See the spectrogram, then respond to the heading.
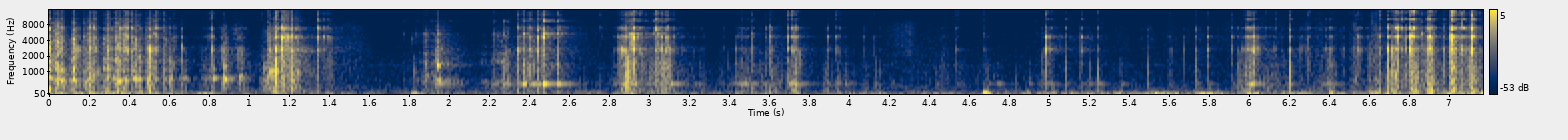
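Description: A medium clear glass jar with a yellow lid and a label, hollow and empty, is held in one hand and tapped with the fingertips and nails. It gives a quick run of bright, glassy clinks and light scratchy taps that stop short with almost no ring, some louder and some softer.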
